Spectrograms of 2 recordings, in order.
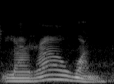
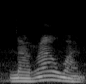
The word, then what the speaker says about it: larawan: ra third syllable one the accent is in the second syllable ra so we say this at pronounce we pronounce this excuse me please larawan larawan this means picture in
